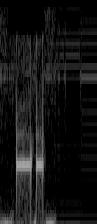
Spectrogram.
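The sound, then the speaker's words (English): Telephone tones from an incoming phone call: two short, steady electronic beeps at the same mid pitch in quick succession, then only a faint, low hum. “Hold on, I got a phone call.”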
